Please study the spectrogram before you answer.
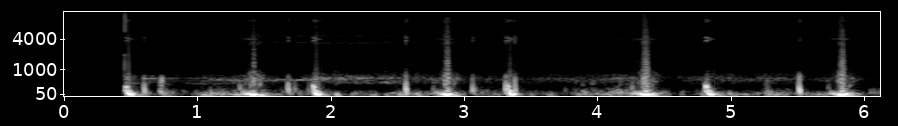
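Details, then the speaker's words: Normal horse heart sounds heard through a cardiac stethoscope over the mitral, aortic and pulmonary valves: slow, regular paired lub-dub thumps at about 40 beats a minute over a faint steady hum. "okay so now that you've heard the love dubs of a normal horse"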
